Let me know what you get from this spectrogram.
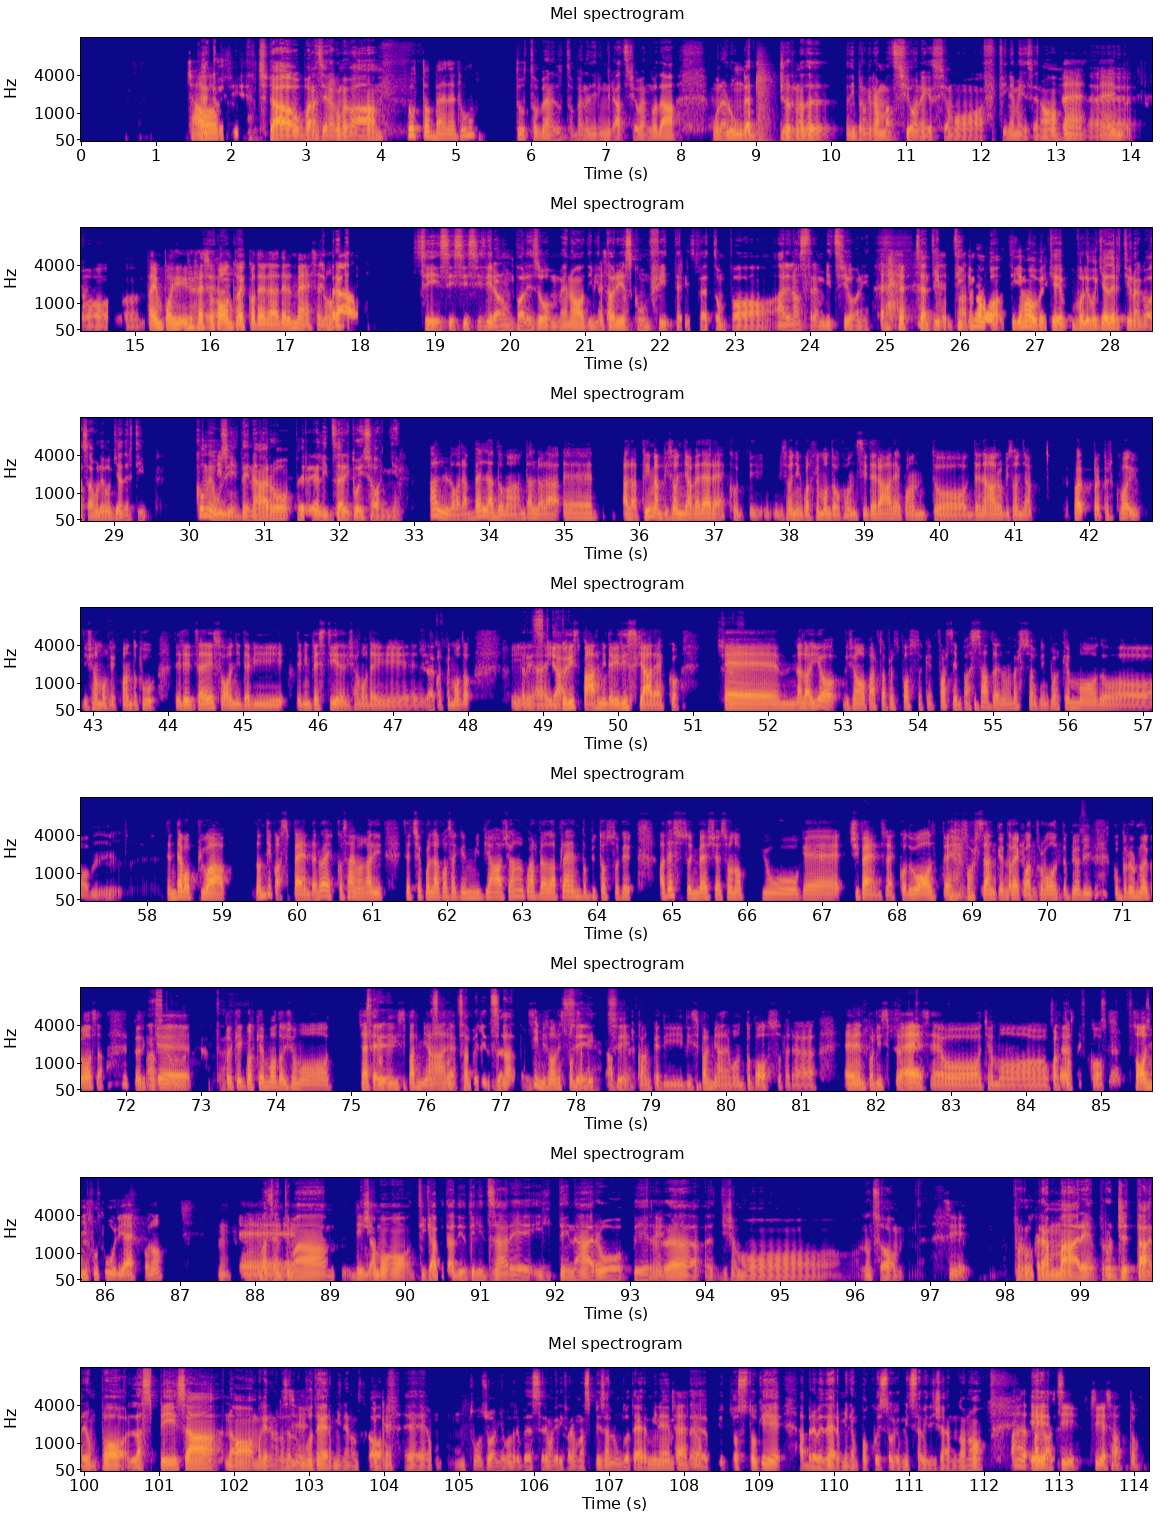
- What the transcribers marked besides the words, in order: other background noise; distorted speech; chuckle; "Allora" said as "allola"; "allora" said as "alloa"; tsk; "devi" said as "dei"; "realizzare" said as "reizzare"; "allora" said as "alloa"; chuckle; "risparmiare" said as "sparmiare"; "Certo" said as "cet"; "certo" said as "cet"; "diciamo" said as "ciemo"; drawn out: "diciamo"; "allora" said as "alloa"
- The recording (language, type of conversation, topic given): Italian, unstructured, Come usi il denaro per realizzare i tuoi sogni?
